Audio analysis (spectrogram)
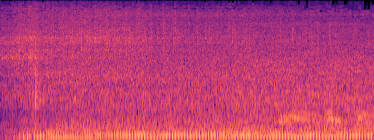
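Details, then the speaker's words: AWD turbo build car idling after reassembly with the exhaust manifold bolts tightened and downpipe refitted: smooth quiet idle, no ticking; the exhaust leak that sounded like an open header is fixed. "all right nice and quiet no more uh exhaust leak when it came here it was super loud like it was uh open header sounds good now"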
